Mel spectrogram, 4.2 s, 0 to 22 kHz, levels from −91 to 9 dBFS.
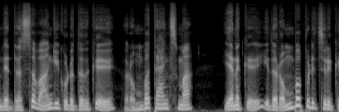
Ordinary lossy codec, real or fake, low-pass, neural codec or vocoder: none; fake; 19.8 kHz; autoencoder, 48 kHz, 128 numbers a frame, DAC-VAE, trained on Japanese speech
